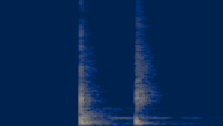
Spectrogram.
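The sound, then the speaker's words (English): Two firm knocks on a door for the game Who's at the Door?, resonant, spaced less than half a second apart, each with a short woody thud that fades quickly into silence. “Can you please give us that knock again?”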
